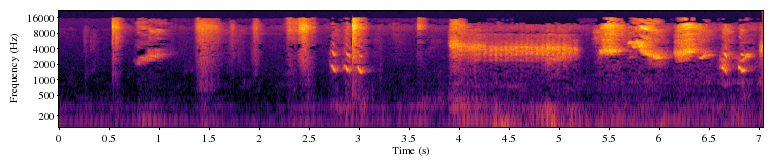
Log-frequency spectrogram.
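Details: Yellow-vented Bulbul calling to prompt other bulbuls to sing, giving bright, bubbly chirps and chattering phrases, sparse at first, then a dense run of high notes, over a low background hum.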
